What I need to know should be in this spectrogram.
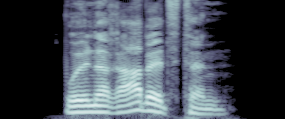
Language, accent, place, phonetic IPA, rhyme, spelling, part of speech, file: German, Germany, Berlin, [vʊlneˈʁaːbl̩stn̩], -aːbl̩stn̩, vulnerabelsten, adjective, De-vulnerabelsten.ogg
- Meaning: 1. superlative degree of vulnerabel 2. inflection of vulnerabel: strong genitive masculine/neuter singular superlative degree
